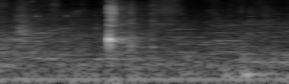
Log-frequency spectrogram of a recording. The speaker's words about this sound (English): A water bottle out of here. You know, I look over at Jeeves every time we do the water bottle thing where we squirt it out of a water bottle. He's so, like, disgusted at us.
